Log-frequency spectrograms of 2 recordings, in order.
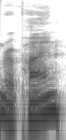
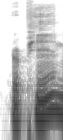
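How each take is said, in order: First: "Rapine" said ra-PINE, as a question; pronunciation variant. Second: "Rapine" said ra-PEEN, as a question; pronunciation variant. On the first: Co-host comparing two pronunciations, "Rapine" as a questioning ra-PINE. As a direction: say "Rapine" to rhyme with pine, rising. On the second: Co-host comparing two pronunciations, "Rapine" as a questioning ra-PEEN. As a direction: say "Rapine" with an EE sound, rising. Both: Shown as a demonstration. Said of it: "heard it pronounced both ways".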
